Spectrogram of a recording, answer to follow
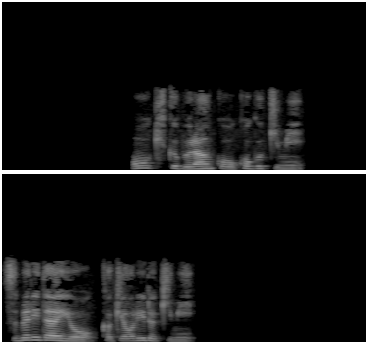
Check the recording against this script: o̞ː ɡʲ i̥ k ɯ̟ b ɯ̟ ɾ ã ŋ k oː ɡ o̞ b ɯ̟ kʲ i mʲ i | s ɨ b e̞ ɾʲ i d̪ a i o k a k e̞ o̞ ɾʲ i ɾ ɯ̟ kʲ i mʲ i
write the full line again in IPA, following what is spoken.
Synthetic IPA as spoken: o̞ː kʲ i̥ k ɯ̟ b ɯ̟ ɾ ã ŋ k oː k o̞ ɡ ɯ̟ kʲ i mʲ i | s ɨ b e̞ ɾʲ i d̪ a i o k a k e̞ o̞ ɾʲ i ɾ ɯ̟ kʲ i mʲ i

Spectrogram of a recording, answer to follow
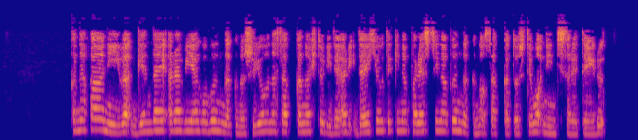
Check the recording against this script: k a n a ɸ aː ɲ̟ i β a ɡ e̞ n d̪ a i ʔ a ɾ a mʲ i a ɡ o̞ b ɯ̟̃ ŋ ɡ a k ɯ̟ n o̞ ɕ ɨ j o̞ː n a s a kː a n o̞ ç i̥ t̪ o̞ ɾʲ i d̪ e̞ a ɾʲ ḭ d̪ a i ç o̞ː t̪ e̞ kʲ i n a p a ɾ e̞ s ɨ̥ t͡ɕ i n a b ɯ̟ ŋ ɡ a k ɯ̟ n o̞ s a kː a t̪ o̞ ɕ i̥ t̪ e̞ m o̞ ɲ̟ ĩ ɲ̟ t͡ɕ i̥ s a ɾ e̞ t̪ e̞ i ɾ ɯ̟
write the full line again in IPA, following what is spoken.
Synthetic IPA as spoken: k a n a ɸ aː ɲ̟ iː β a ɡ ẽ̞ n d̪ a i ʔ a ɾ a bʲ i a ɡ o̞ b ɯ̟̃ ŋ ɡ a k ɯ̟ n o̞ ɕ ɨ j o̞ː n a s a kː a n o̞ ç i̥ t̪ o̞ ɾʲ i d̪ e̞ a ɾʲ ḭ d̪ a i ç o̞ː t̪ e̞ kʲ i n a p a ɾ e̞ s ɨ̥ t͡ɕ i n a b ɯ̟̃ ŋ ɡ a k ɯ̟ n o̞ s a kː a t̪ o̞ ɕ i̥ t̪ e̞ m o̞ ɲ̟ ĩ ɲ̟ t͡ɕ i̥ s a ɾ e̞ t̪ e̞ i ɾ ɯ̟

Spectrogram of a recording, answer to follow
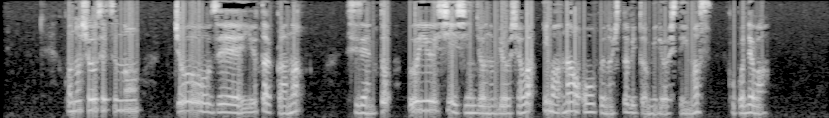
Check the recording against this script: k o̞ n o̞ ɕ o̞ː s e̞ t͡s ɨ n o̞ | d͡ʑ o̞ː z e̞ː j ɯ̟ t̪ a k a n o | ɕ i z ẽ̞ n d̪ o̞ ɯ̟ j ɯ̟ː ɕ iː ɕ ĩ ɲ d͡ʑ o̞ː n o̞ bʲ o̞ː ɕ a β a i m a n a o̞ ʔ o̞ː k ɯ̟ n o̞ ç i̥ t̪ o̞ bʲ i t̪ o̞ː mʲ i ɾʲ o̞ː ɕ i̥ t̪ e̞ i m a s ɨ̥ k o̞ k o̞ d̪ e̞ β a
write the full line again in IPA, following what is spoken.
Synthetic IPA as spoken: k o̞ n o̞ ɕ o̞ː s e̞ t͡s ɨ n o̞ | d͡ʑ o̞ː z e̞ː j ɯ̟ t̪ a k a n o | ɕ i z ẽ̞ n t̪ o̞ ɯ̟ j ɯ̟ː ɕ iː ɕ ĩ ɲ d͡ʑ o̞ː n o̞ bʲ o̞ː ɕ a β a i m a n a o̞ ʔ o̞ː k ɯ̟ n o̞ ç i̥ t̪ o̞ bʲ i t̪ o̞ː mʲ i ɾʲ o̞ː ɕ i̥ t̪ e̞ i m a s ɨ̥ k o̞ k o̞ d̪ e̞ β a

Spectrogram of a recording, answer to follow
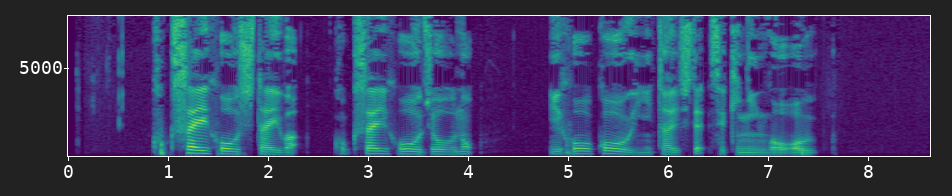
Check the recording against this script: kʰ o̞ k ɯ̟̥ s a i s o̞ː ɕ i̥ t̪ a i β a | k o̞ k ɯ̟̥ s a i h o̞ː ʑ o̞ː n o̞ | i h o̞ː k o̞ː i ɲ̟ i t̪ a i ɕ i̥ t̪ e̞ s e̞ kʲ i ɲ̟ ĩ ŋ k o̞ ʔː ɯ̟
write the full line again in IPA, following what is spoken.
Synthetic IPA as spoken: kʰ o̞ k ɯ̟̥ s a i h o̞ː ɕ i̥ t̪ a i β a | k o̞ k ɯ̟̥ s a i h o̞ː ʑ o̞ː n o̞ | i h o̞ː k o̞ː i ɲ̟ i t̪ a i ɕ i̥ t̪ e̞ s e̞ kʲ i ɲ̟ ĩ ŋ ɡ o̞ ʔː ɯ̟

